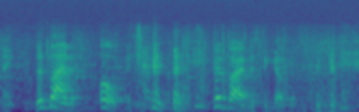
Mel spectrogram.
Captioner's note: laughs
